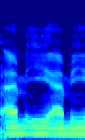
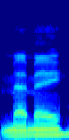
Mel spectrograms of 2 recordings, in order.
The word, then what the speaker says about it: meme: Yeah, it's spelled M-E-M-E. I know a lot of people try to pronounce it meme, but it's pronounced meme.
